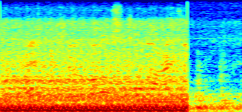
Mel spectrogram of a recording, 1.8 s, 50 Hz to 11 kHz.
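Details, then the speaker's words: Renault 461 tractor diesel running again after a fuel supply fault was fixed; steady even chug with no misses or stumbles; seems to work, dirt suspected in tank, cleaning planned. "ça a l'air de fonctionner."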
